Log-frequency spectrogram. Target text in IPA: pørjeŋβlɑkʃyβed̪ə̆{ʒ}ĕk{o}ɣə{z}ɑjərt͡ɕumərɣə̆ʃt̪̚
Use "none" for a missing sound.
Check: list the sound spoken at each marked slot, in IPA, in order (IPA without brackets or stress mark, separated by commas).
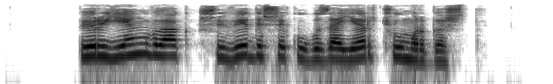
ʃ, u, z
